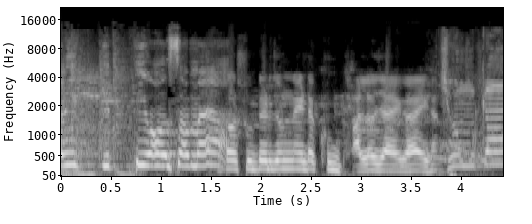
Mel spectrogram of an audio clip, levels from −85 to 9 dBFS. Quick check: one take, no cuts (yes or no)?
no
